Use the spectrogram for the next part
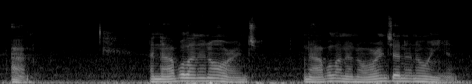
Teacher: No D when I said the conjunction and.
